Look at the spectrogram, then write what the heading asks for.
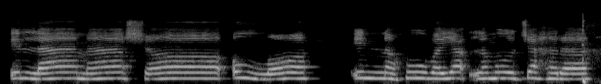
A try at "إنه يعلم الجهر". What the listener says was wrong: there's no wa. Hang on a minute. Innahu ya'lamul jahra. There's no wa here.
